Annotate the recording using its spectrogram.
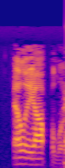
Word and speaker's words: Eliopoulos: Eliopoulos.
